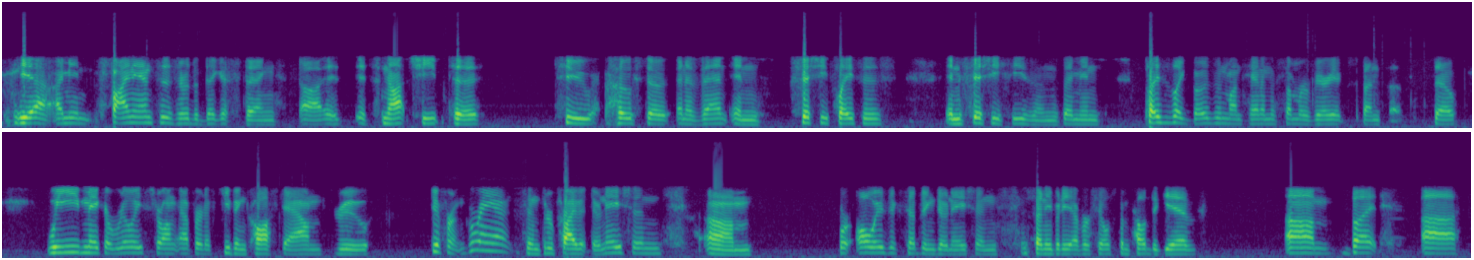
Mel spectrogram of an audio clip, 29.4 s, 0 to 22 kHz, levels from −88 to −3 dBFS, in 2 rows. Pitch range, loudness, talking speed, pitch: 145-170 Hz, -28 LUFS, 145 wpm, 155 Hz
